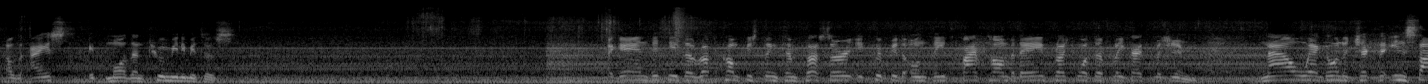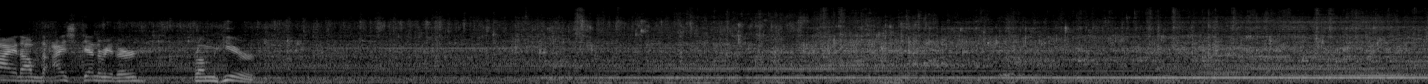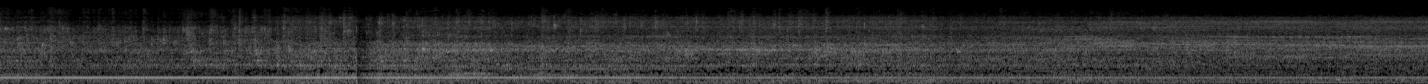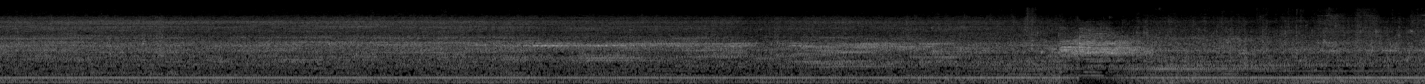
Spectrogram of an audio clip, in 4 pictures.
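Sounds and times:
machine humming: 0:00.0 - 0:57.0
water rushing over drum: 0:16.8 - 0:57.0.

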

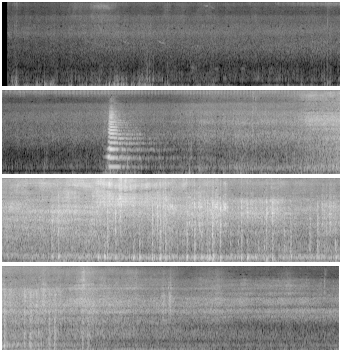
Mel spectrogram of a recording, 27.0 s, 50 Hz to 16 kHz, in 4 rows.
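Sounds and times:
train wheels clicking on rail joints: 0:09.5 - 0:24.6.

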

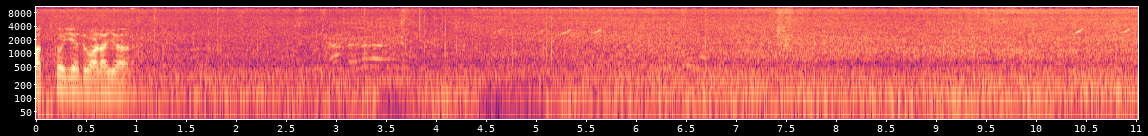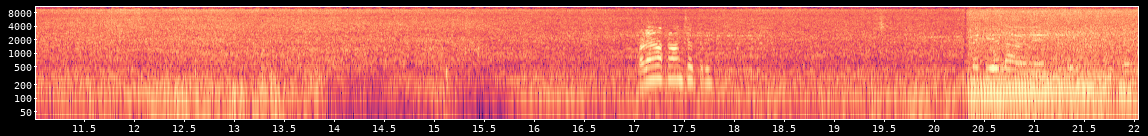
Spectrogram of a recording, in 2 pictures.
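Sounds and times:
floodwater rushing: 0:00.0 - 0:22.0
wind buffeting microphone: 0:01.0 - 0:16.8.

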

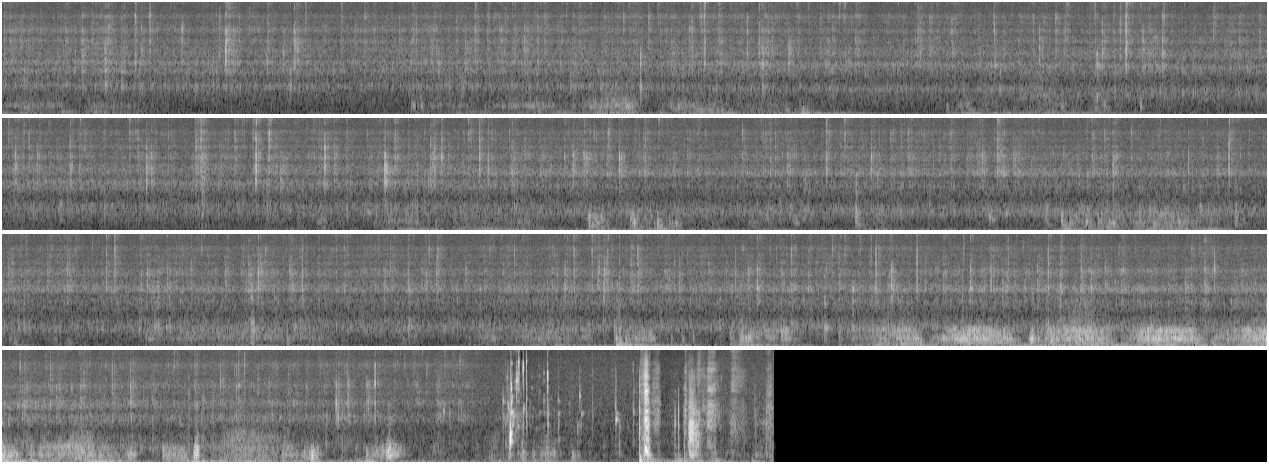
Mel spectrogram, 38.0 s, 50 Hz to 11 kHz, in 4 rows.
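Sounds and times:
muffled underwater water movement: 0:00.0 - 0:34.2
low water sloshing: 0:10.1 - 0:33.6
sharp splashes and knocks: 0:32.2 - 0:34.1.

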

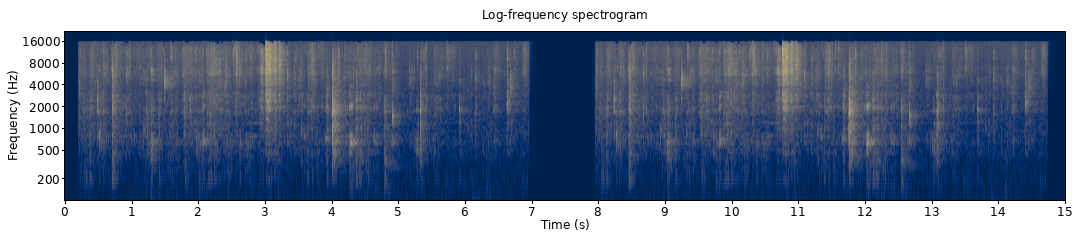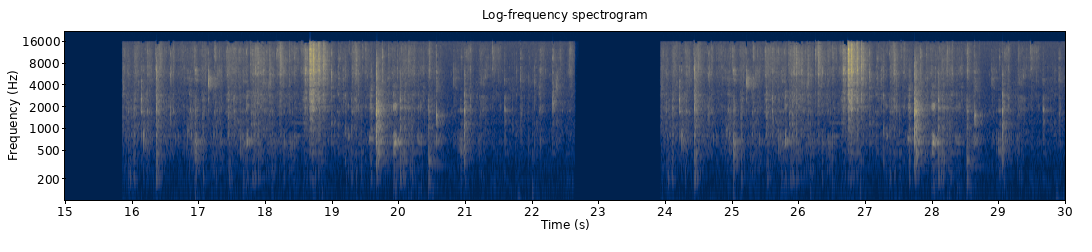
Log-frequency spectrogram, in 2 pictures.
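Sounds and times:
bones clattering in metal bowl: 0:00.2 - 0:06.5, 0:08.0 - 0:13.3, 0:15.9 - 0:21.1, 0:24.0 - 0:30.0.

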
